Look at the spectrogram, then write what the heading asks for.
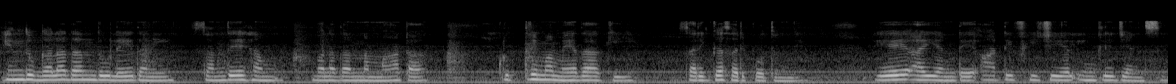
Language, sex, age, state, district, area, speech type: Telugu, female, 45-60, Andhra Pradesh, Guntur, urban, spontaneous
